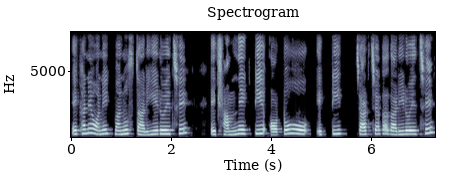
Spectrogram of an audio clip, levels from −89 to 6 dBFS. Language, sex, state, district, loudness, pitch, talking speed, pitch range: Bengali, female, West Bengal, Kolkata, -14 LUFS, 285 Hz, 130 wpm, 260-305 Hz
